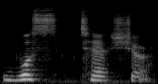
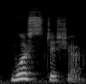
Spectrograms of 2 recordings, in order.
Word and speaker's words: Worcestershire: but it is pronounced Worcestershire. Worcestershire. And the ending is pronounced sure, not shire.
